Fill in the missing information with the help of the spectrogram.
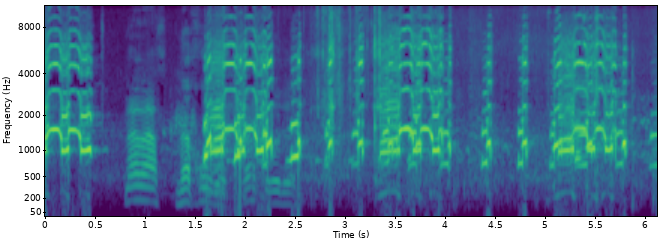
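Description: Geese honking: quick repeated honks, several overlapping, in a few bursts with short pauses between.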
